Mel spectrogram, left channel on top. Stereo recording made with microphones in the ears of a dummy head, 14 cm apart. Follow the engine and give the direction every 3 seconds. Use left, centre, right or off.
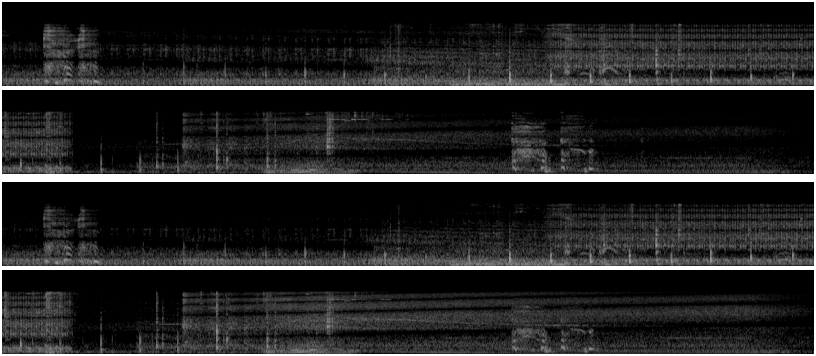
left, left, centre, right, right, right.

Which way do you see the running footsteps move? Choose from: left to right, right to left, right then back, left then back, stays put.
left to right.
